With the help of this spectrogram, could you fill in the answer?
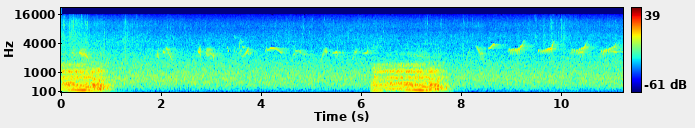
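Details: Sundarbans mangrove, India, with Bengal tigers: two short, harsh roaring bursts about six seconds apart, the gap filled by a steady chorus of quick, chirping birdcalls.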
